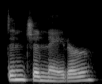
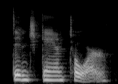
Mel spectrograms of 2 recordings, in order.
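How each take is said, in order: First: The name starts with 'Stinch' and ends '-inator'. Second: The name starts with 'Stench' and ends '-gantor'. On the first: The speaker calls it wrong. "I kept calling it Stinchinator. Uh, that's wrong" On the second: The speaker calls it right. "It's Stench Gantor"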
